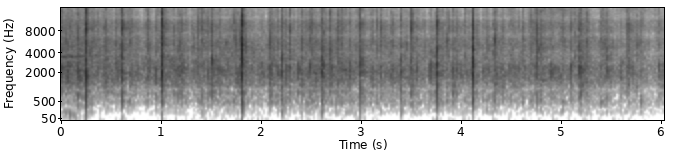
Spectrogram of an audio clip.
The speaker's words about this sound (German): Einen grossen Applaus, der gehört jetzt dir.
